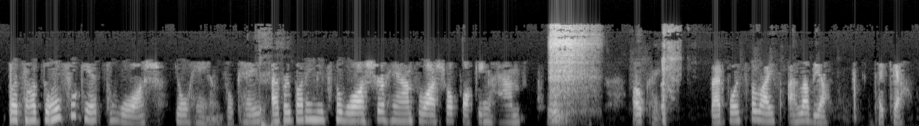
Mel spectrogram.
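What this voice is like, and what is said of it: Inconsistent put-on New York accent. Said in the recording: “that accent was all over the place ... It was New York ... It was like New York. It was New York. It was like all over the place”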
